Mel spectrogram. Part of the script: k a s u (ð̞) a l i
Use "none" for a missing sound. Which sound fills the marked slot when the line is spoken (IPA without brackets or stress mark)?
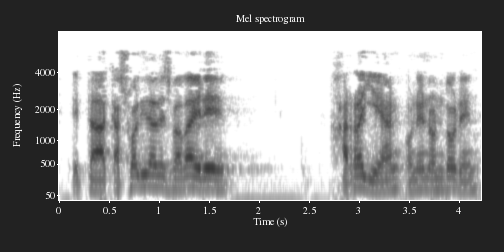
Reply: none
